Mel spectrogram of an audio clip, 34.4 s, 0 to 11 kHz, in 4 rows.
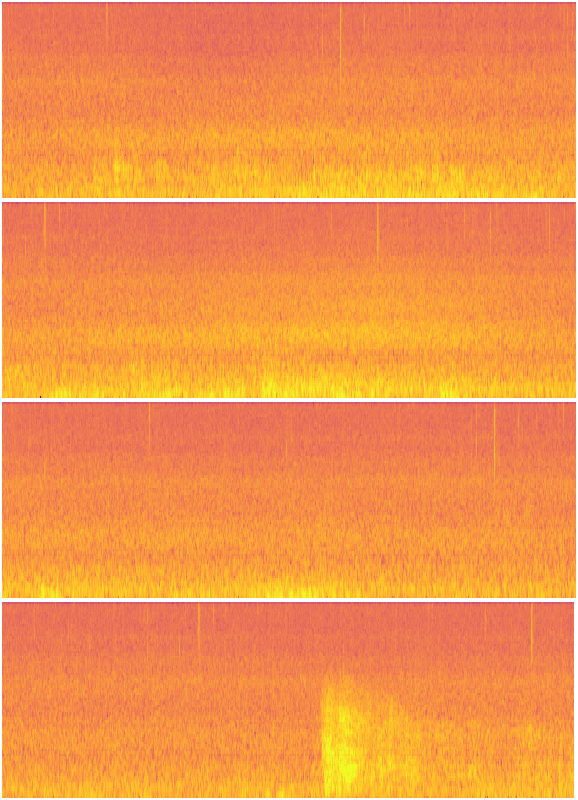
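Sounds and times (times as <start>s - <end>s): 
rain outside: 0.0s - 34.4s
wind outside: 0.0s - 34.4s
thunder outside: 1.3s - 16.8s, 30.6s - 34.4s.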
